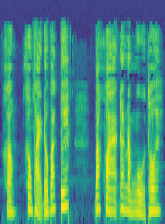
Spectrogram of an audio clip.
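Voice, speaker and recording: Grieving young woman, pleading and sobbing, read by a woman, warm and low, dry close recording. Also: normal speed, dry recording, natural voice.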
